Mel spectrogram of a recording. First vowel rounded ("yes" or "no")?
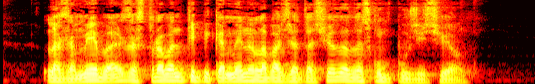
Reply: no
